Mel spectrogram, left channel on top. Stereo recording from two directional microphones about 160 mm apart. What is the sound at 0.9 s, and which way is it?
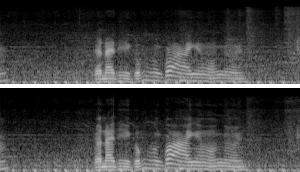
Speech, 15° right (ahead or behind).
